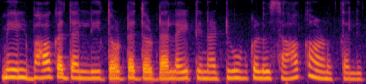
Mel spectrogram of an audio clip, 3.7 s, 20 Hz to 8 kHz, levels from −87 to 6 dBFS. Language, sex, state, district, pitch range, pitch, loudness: Kannada, female, Karnataka, Bidar, 220-255 Hz, 235 Hz, -16 LUFS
